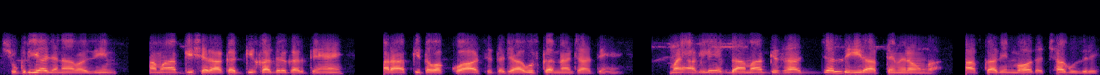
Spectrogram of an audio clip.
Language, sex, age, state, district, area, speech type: Urdu, male, 45-60, Maharashtra, Nashik, urban, conversation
